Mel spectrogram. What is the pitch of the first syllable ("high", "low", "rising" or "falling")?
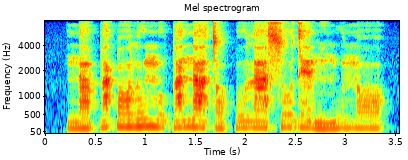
low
